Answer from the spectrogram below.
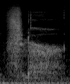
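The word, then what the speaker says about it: Fleur: ask that's okay uh you pronounce my name as Flur so kind of like blur but with FL Flur that's how you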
